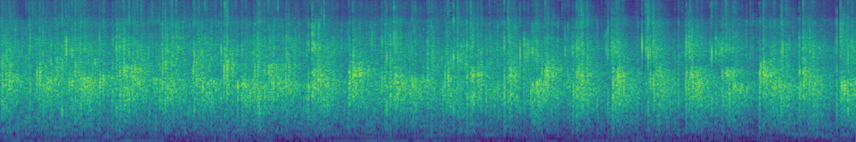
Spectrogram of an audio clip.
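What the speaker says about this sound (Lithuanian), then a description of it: "Plojam." Steady, dense applause from a school audience at a youth song and sung-poetry festival, sustained clapping filling the hall at an even level throughout.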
